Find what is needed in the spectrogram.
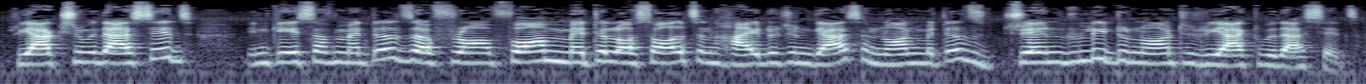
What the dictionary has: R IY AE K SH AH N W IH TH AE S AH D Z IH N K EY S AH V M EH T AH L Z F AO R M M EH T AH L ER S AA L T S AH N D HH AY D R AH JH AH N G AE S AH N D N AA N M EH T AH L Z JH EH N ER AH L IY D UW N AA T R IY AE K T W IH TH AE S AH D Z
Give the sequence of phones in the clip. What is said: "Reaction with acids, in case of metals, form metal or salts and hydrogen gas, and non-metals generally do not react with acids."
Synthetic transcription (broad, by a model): R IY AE K SH AH N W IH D AE S AH D Z IH N K EY S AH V M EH T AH L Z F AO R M M EH T AH L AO S AA L T S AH N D HH AY D R AH JH AH N G AE S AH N N AA N M EH T AH L Z JH EH N ER AH L IY D UW N AA T R IY AE K T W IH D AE S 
